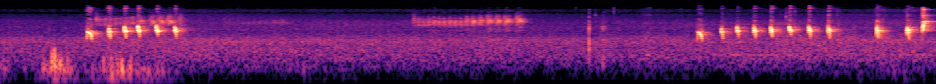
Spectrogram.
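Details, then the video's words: A male blackbird chirping while fluttering its wings gives rapid runs of sharp, bright chips, about six to eight a burst, with soft wing flutters at the start and a brief buzzy note between bursts. "Blackbird - if I flutter my wings does it make my chirp louder?"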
